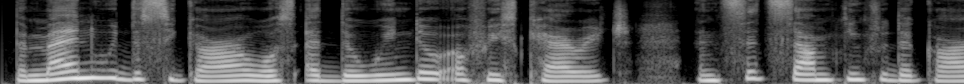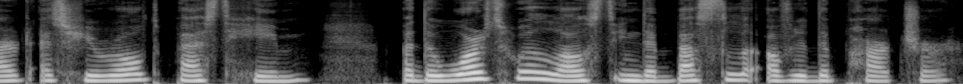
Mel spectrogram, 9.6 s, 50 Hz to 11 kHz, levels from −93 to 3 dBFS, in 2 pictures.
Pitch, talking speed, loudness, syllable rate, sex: 210 Hz, 210 wpm, -20 LUFS, 5.4 syllables/s, female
